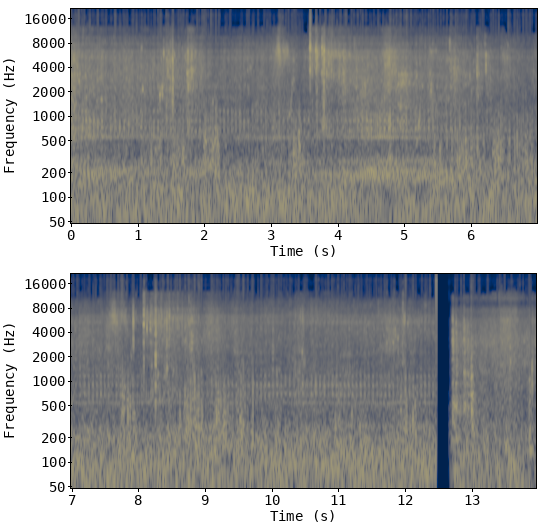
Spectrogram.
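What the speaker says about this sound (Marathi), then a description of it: "वारा पण आहे पाऊस पण आहे" Strong wind roars steadily across the microphone at sea on a fishing trip, a dense continuous rush with rain mixed in, no voices.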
